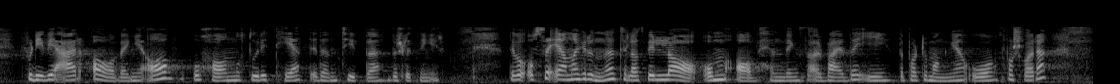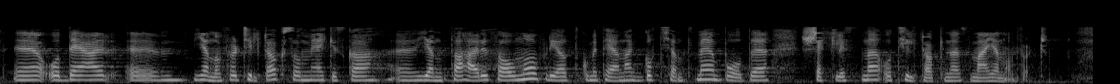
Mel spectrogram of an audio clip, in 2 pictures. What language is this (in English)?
Norwegian Bokmål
